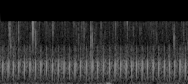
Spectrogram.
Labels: {"label": "biophony, rattle", "recorder": "SoundTrap 500"}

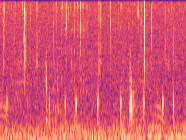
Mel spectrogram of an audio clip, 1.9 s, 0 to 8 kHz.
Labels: {"label": "biophony, knock croak", "recorder": "SoundTrap 300"}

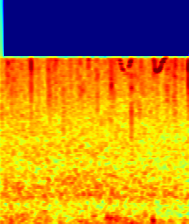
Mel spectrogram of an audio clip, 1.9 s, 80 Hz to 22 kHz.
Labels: {"label": "biophony, dolphin", "recorder": "SoundTrap 500"}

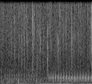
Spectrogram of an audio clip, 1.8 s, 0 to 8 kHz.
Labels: {"label": "biophony, croak", "recorder": "SoundTrap 500"}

